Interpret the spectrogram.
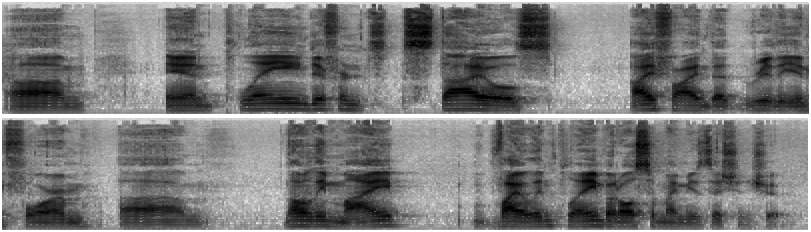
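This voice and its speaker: A man's voice: fairly low pitch, a little slow. A man from Brazil, a violin professor, talking casually as an interview guest with many fillers. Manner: relaxed, many fillers like "like" and "you know".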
